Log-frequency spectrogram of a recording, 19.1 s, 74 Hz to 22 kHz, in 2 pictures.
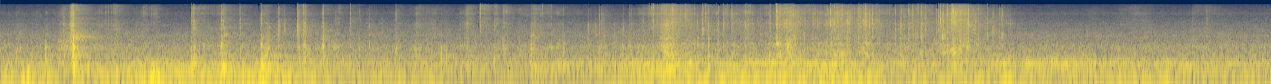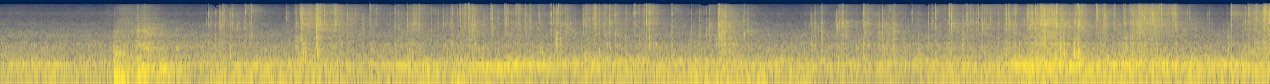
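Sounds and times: plastic bag crinkling: 2.0 - 7.6, 11.1 - 19.0.

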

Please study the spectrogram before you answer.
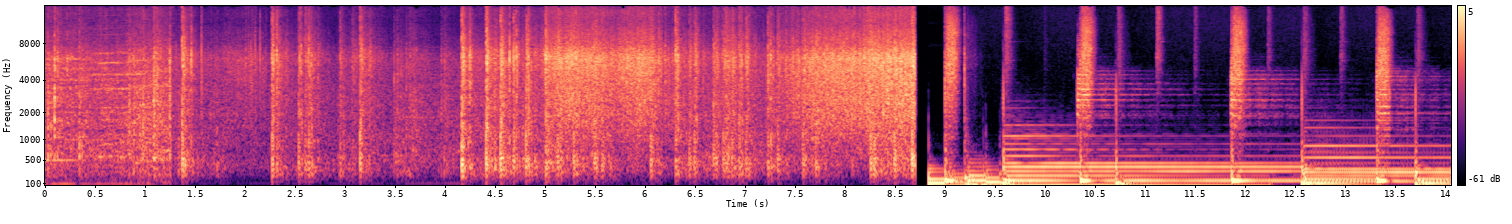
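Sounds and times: firework bangs: 0.0 - 8.8
fireworks crackling pops: 0.0 - 8.8.

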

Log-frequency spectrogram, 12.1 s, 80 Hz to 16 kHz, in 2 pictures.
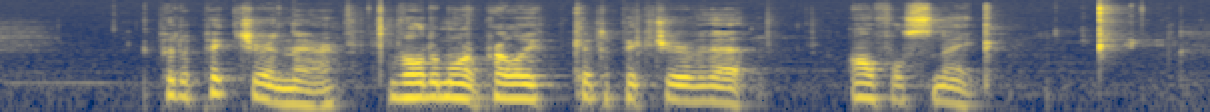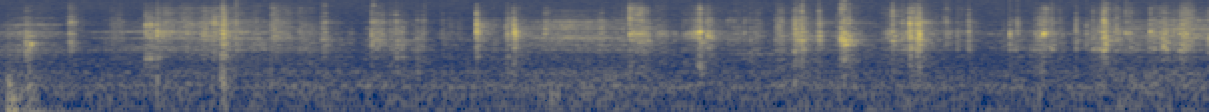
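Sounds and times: hands handling locket and packaging: 1.7 - 2.0, 5.7 - 12.0.

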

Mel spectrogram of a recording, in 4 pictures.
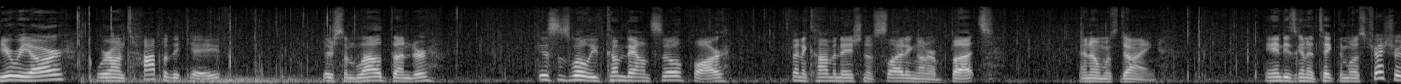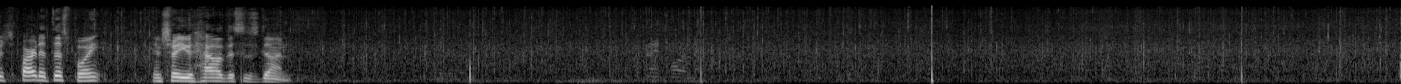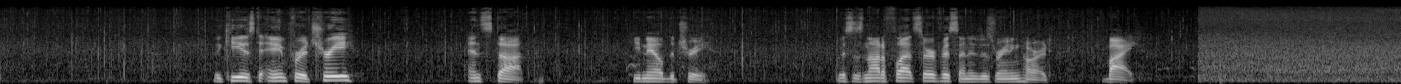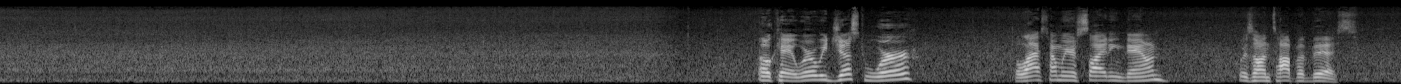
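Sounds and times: creek rushing over rocks: 0.0 - 2.6, 36.3 - 56.0
heavy rain on trees: 0.0 - 56.0.

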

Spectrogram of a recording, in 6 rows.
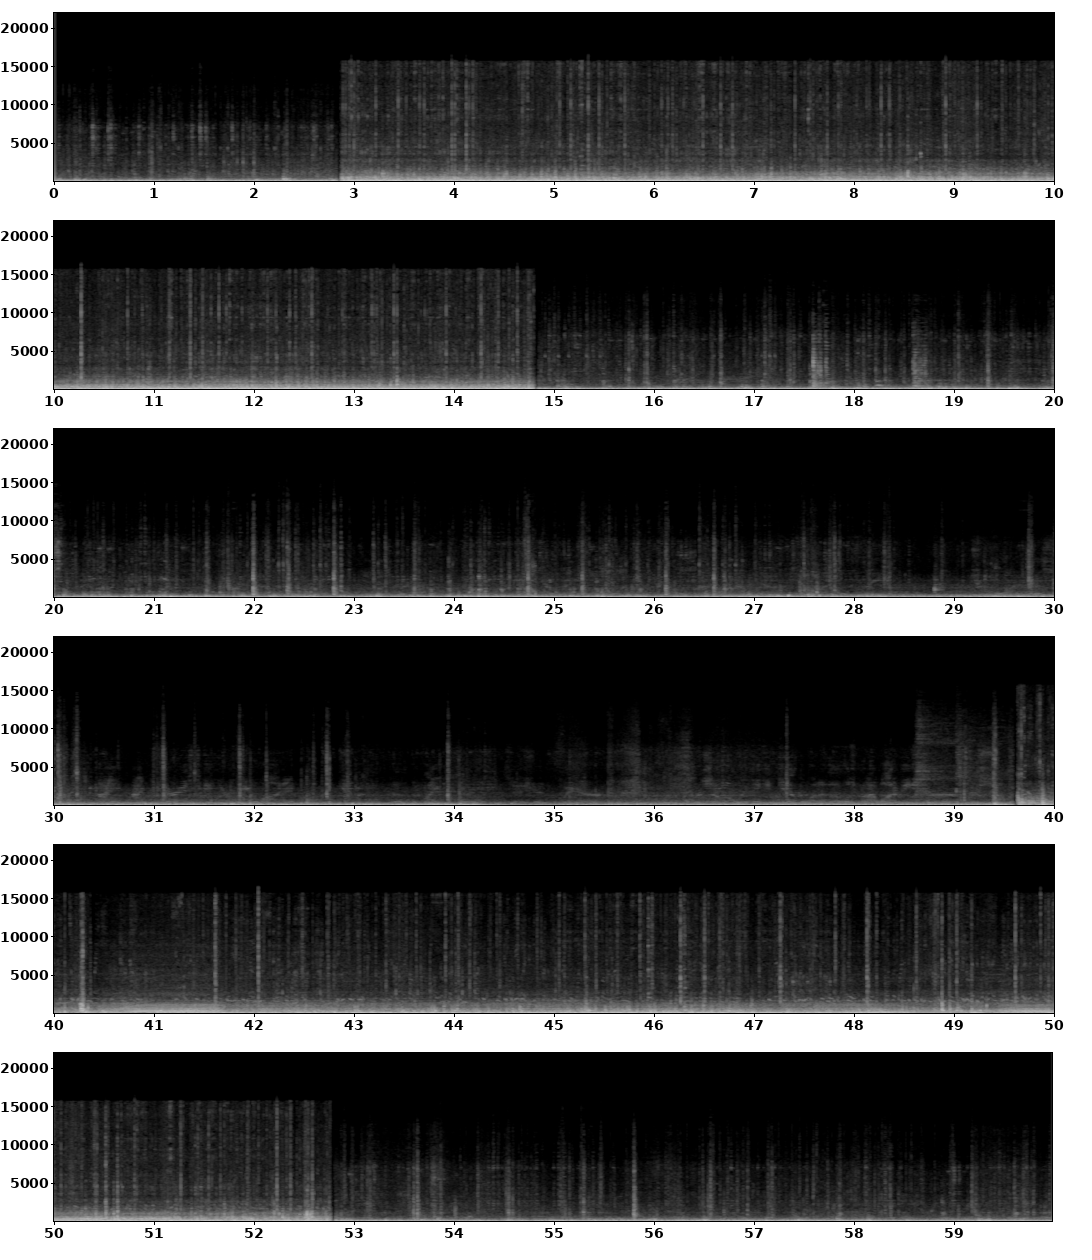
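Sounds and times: light clicks and rattles: 0.0 - 37.7
pickup engine drone from cab: 2.8 - 14.8, 30.4 - 52.8.

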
